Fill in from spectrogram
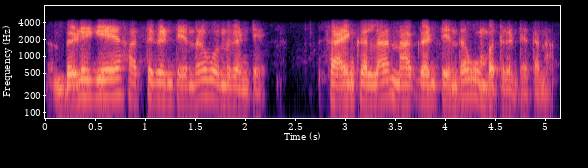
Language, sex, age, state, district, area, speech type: Kannada, female, 60+, Karnataka, Gulbarga, urban, conversation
